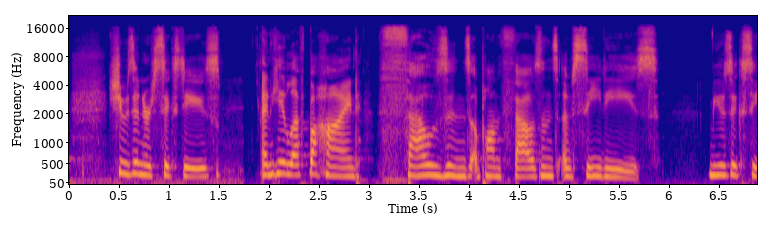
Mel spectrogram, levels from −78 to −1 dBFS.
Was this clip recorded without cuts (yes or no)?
yes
